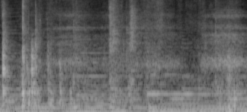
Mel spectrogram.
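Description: Soft background music of steady held tones, with a few short taps and rustles from handling at the desk, the loudest right at the start.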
